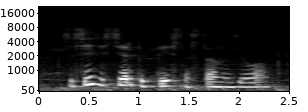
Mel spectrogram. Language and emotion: Russian, neutral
